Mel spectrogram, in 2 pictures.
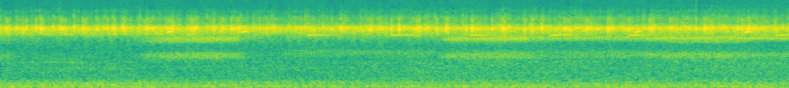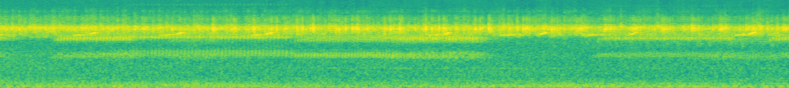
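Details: Tree frogs calling at night in a swamp in the backwoods of North Carolina: a dense, unbroken high-pitched chorus overlaid by lower, drawn-out buzzing notes of about a second each, repeating in staggered overlapping phrases.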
